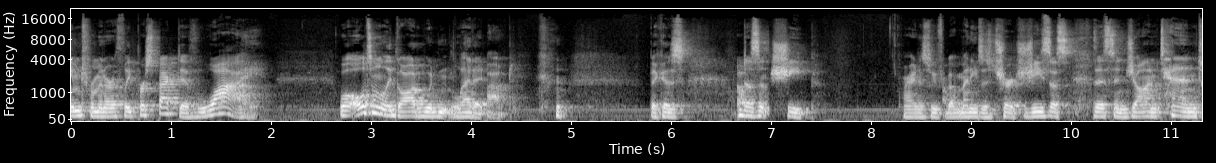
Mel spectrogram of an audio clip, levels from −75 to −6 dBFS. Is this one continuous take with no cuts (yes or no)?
no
